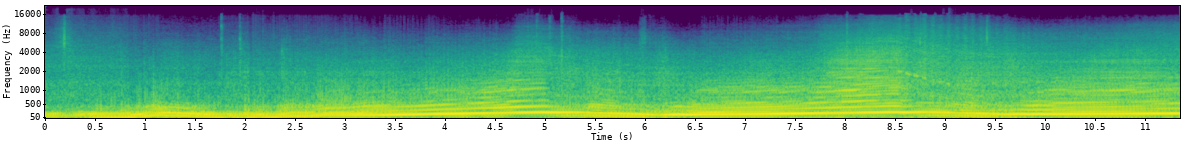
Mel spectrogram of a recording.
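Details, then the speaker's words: Nissan 350Z Nismo with an aftermarket stage 2 clutch and lightweight flywheel, reported slipping: during a third-gear pull the revs climb smoothly and steadily with no flare or surge. The clutch holds the power fine. "it does hold the power as you guys can tell so that was just a small third gear pool here but holds it really nice nothing crazy"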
